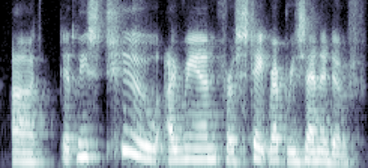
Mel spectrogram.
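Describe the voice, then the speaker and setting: The speaker is a woman. She talks with a Massachusetts accent. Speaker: school committee member. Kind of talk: casual chat. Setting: video call.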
